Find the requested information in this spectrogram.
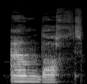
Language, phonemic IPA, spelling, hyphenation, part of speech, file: Dutch, /ˈaːn.dɑxt/, aandacht, aan‧dacht, noun, Nl-aandacht.ogg
- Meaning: 1. attention 2. respect 3. affection 4. meditation (contemplative discourse)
